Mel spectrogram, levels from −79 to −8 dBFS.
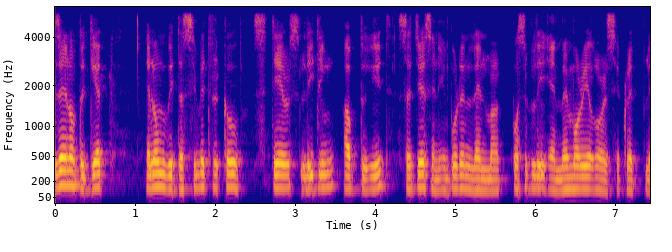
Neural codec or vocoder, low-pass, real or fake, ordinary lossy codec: codec, 16 kHz, 4 kbps, FunCodec, trained on LibriTTS, 50 frames a second; 5.4 kHz; fake; none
